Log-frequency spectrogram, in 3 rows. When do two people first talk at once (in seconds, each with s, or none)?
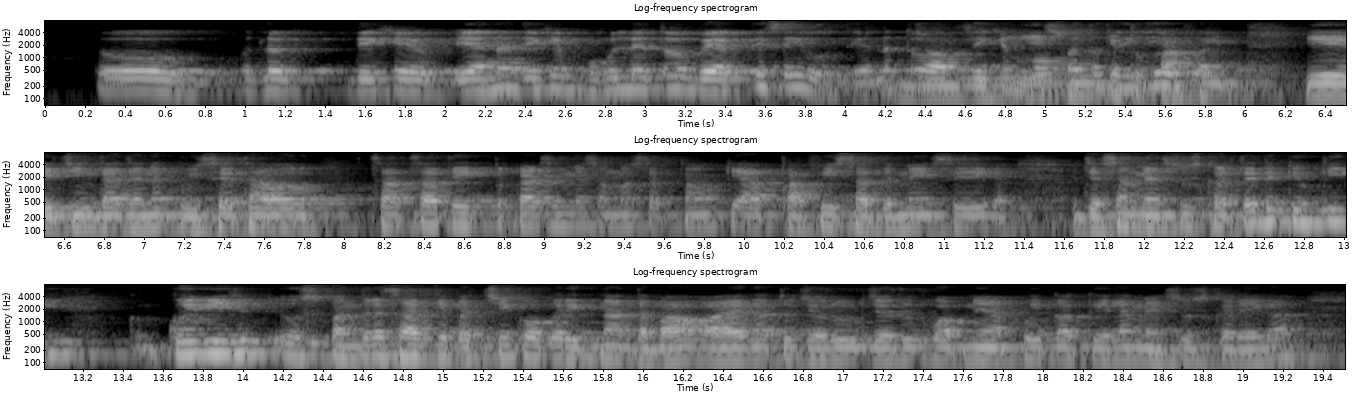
4.2 s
